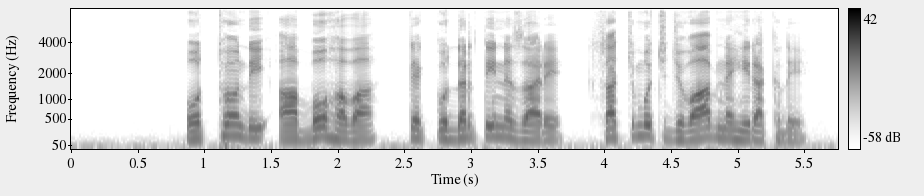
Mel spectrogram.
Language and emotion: Punjabi, neutral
